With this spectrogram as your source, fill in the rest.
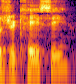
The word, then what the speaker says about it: Diakiese: the UFC, the very talented Marc Bone Crusher Diakiese. Did I say it right, Phil? Diakiese?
